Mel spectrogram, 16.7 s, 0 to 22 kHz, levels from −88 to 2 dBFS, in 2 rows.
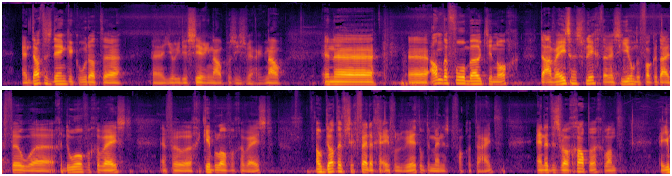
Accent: Dutch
